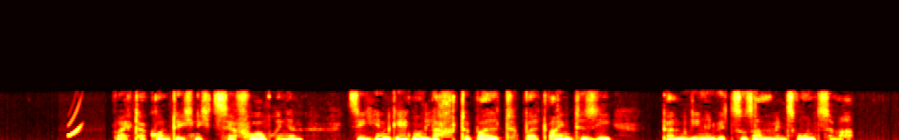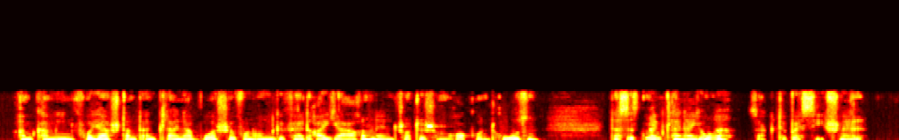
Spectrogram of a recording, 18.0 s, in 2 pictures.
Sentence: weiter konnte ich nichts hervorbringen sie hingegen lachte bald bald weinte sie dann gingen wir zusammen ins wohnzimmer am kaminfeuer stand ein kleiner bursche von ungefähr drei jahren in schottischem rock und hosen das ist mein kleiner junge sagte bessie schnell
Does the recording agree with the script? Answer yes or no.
yes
